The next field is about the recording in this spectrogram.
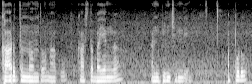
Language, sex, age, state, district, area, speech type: Telugu, male, 18-30, Telangana, Nagarkurnool, rural, spontaneous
